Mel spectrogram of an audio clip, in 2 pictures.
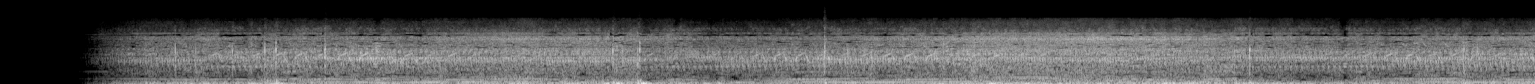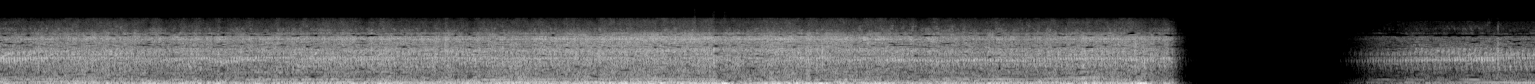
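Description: Motorcycle engines running hard in a night-time pursuit, the revs rising and falling, under heavy wind rush on the bike-mounted microphone. The sound cuts in about a second in and cuts out abruptly about a second before the end.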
